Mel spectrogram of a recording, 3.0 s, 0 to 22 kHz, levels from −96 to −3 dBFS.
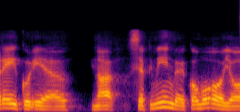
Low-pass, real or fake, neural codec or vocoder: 7.2 kHz; fake; codec, 16 kHz, about 1 kbps, DyCAST, with the encoder's durations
